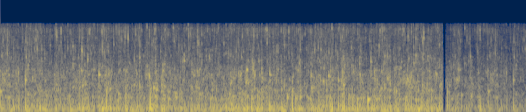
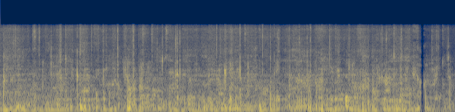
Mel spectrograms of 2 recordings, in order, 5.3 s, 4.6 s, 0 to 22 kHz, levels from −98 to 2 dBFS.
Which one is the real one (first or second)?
first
